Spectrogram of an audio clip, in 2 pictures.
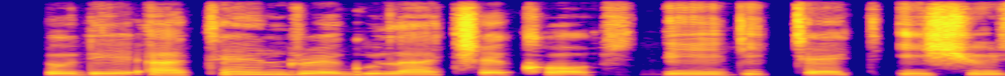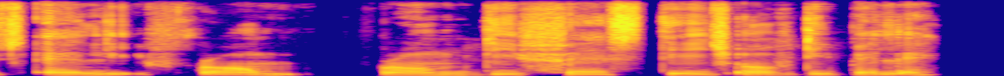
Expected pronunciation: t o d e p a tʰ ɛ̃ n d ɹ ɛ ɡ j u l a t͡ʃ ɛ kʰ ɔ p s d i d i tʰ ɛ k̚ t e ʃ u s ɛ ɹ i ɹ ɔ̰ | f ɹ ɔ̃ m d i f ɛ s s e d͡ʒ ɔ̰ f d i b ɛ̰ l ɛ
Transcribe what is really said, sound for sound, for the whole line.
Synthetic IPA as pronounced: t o d e ʔ a tʰ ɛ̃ n d ɹ ɛ ɡ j u l a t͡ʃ ɛ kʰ ɔ p s d e d i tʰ ɛ k̚ t i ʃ u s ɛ l i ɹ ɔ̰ | f ɹ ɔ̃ m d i f ɛ s t e d͡ʒ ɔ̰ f d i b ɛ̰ l ɛ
